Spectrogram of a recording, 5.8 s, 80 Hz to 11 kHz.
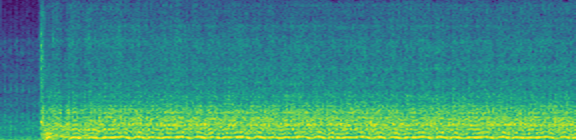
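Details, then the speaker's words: Land Rover 2.25 petrol with refurbished Zenith carb, new distributor, coil, HT leads, solenoid, lift pump and starter, choke partly on: starter whirs with even compression rise and fall but never catches; crank-no-start, fuel smelled at carb, spark being checked. "So it's not even sounding like it's gonna fire."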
